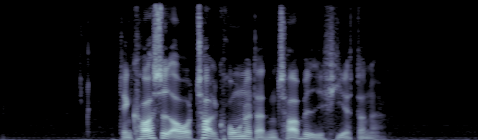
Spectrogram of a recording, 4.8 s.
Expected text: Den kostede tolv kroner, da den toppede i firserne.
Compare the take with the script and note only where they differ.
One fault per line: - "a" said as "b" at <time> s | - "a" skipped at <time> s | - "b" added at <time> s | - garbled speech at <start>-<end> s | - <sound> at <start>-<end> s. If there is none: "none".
- "over" added at 1.7 s
- dropout at 3.5-3.6 s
